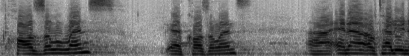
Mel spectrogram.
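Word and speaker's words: causaLens: To explain the name, it's actually pronounced causal lens.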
